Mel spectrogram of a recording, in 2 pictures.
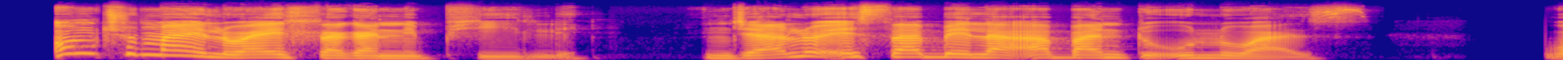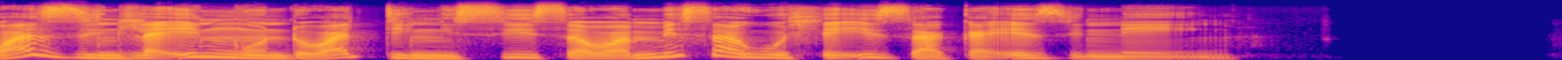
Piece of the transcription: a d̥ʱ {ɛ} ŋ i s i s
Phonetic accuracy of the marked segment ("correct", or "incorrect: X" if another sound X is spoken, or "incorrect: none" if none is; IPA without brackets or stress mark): incorrect: i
